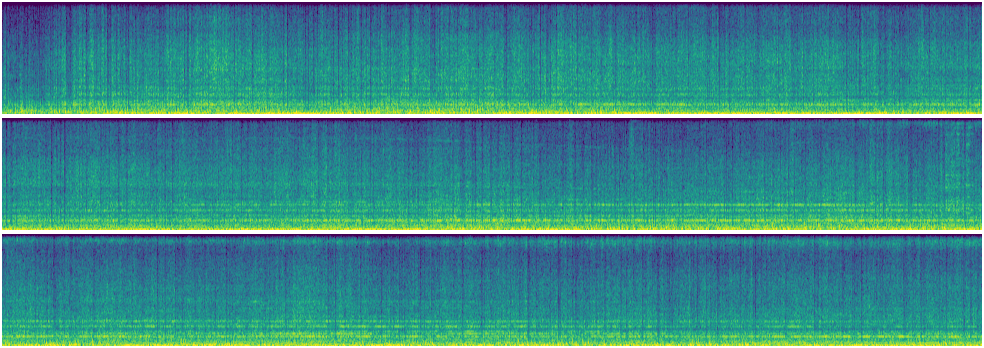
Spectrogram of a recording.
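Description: Freight train rolling past: a loud, steady rumble of steel wheels on the rails, with thin steady squealing tones above it.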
